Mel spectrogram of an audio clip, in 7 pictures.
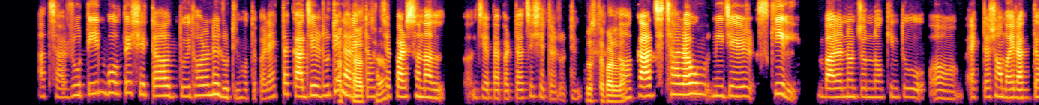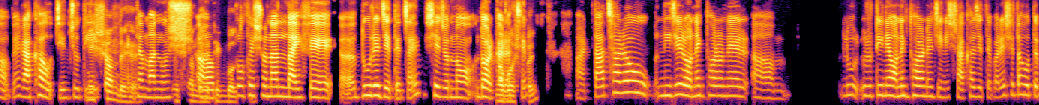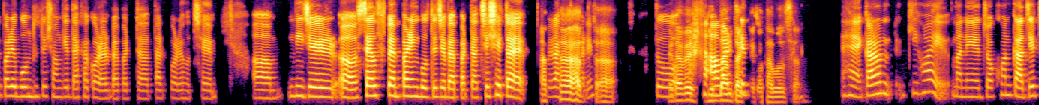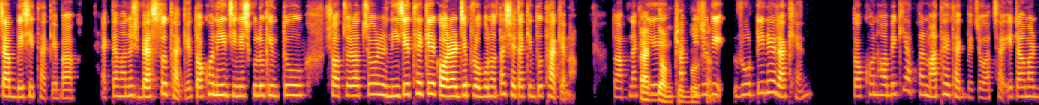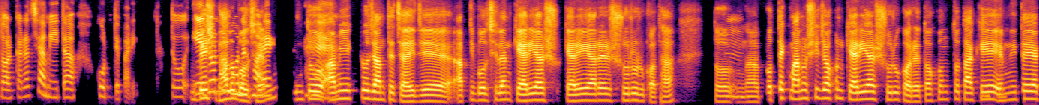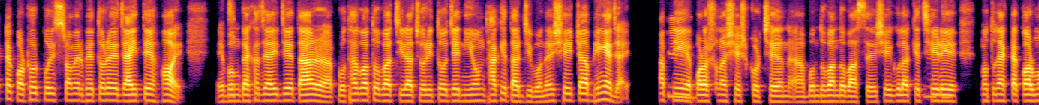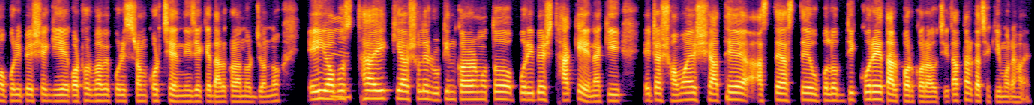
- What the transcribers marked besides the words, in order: in English: "self pampering"; "এটা" said as "এডা"; tapping
- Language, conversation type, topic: Bengali, podcast, দীর্ঘমেয়াদে সহনশীলতা গড়ে তোলার জন্য আপনি কী পরামর্শ দেবেন?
